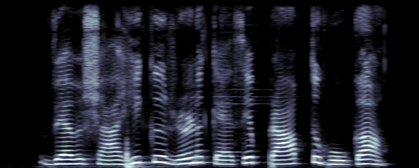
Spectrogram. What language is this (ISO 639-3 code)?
hin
